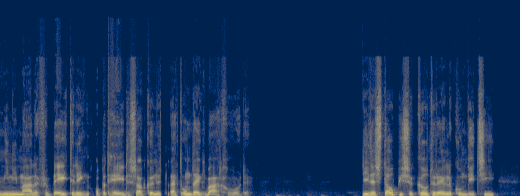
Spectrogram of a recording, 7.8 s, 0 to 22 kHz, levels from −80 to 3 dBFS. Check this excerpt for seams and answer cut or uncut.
cut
